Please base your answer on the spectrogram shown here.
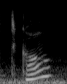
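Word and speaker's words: !Kung: Okay, Tukung, I think I'm saying it right, with this little exclamation point being like a clicking of your tongue, because they speak a language that has clicking sounds in it.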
